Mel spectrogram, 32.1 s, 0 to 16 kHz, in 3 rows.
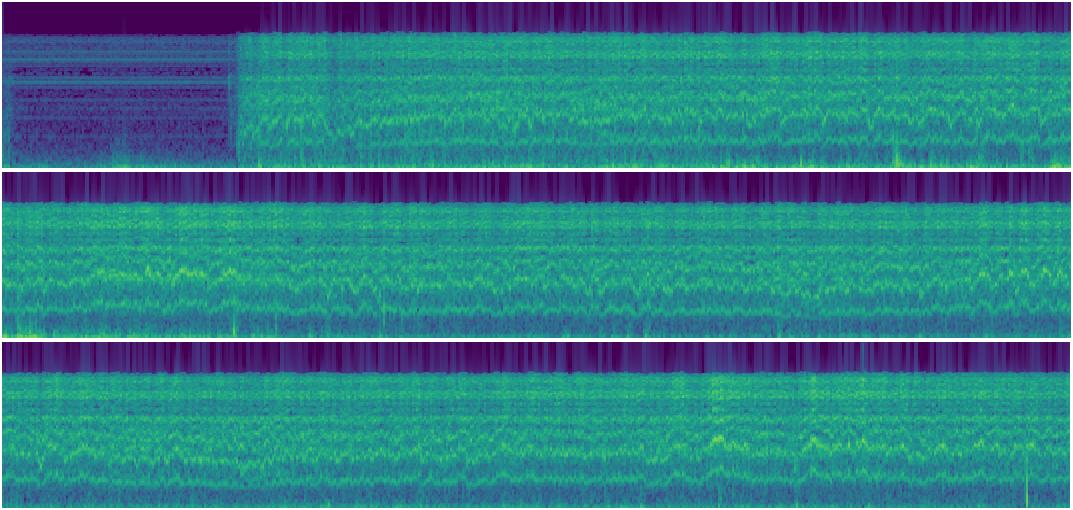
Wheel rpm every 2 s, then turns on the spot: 10, 110, 160, 160, 160, 170, 190, 160, 160, 160, 160, 160, 160, 170, 180, 170.
none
